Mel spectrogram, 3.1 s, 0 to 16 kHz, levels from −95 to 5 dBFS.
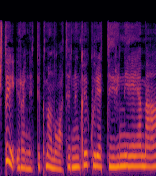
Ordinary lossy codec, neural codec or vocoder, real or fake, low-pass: MP3, 64 kbps; vocoder, 22.05 kHz, 80 mel bands, WaveNeXt; fake; 9.9 kHz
